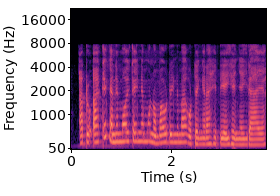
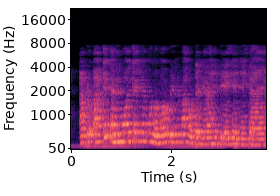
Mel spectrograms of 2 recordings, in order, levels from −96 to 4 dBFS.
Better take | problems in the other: first | room echo; dies away in 0.6 s

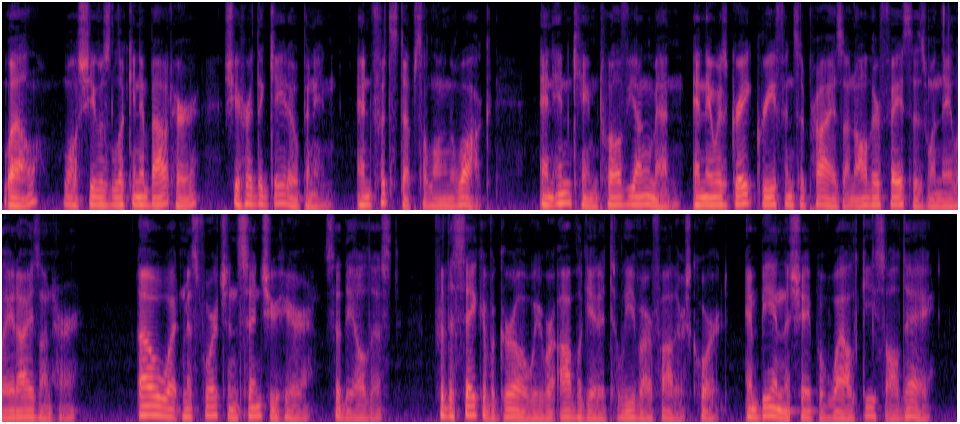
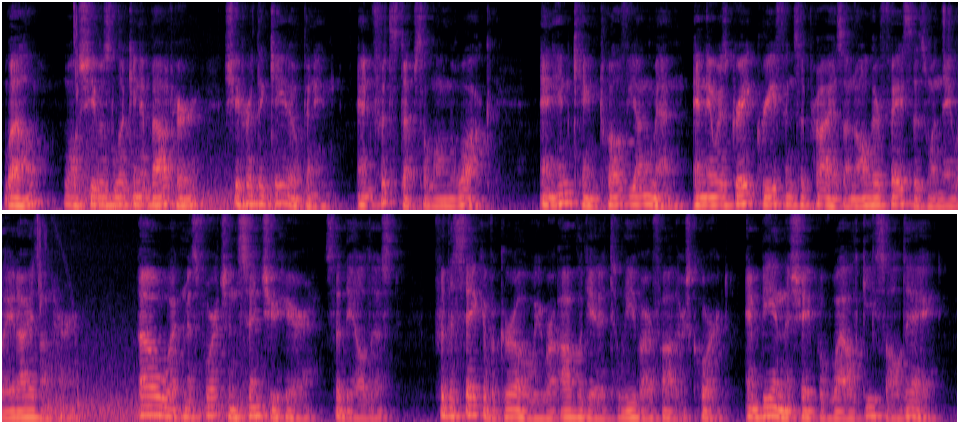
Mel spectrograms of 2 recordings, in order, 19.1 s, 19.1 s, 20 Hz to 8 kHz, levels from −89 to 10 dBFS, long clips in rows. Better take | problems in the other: first | background sound (Explosion); 12 dB below the speech // room echo; dies away in 0.4 s

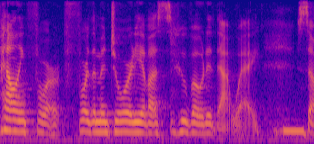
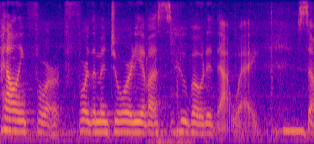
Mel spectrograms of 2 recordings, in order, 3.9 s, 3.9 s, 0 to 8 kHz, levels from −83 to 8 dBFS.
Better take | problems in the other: first | background sound (Printer); 17 dB below the speech

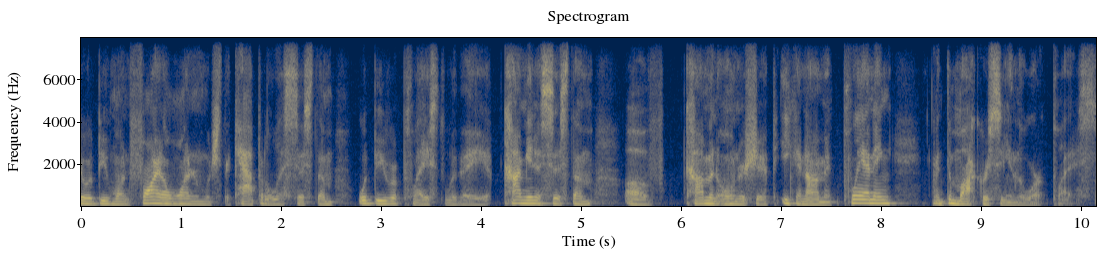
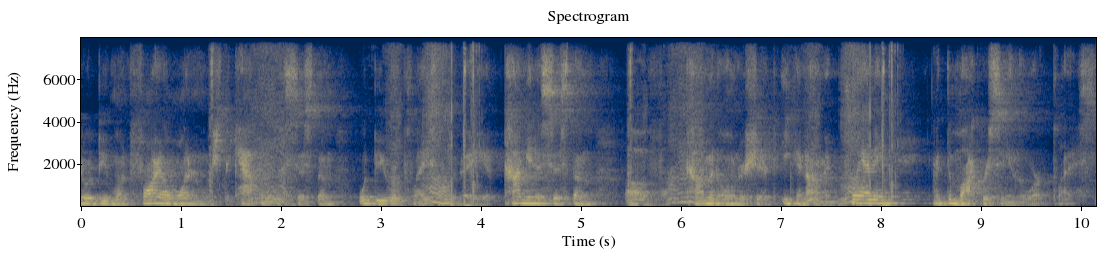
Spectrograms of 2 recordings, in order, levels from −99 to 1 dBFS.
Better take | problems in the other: first | background sound (Zipper (clothing)); 8 dB below the speech // room echo; dies away in 1 s

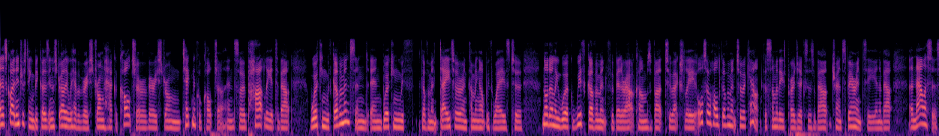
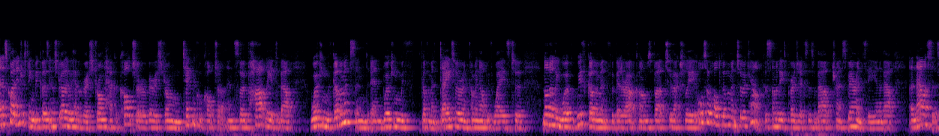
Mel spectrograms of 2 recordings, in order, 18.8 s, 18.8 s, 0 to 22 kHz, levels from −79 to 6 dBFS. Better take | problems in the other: first | room echo; dies away in 0.6 s

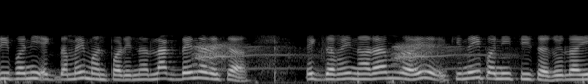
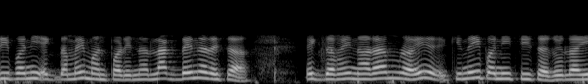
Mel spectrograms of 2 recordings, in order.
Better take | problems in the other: second | background sound (Meow); 15 dB below the speech

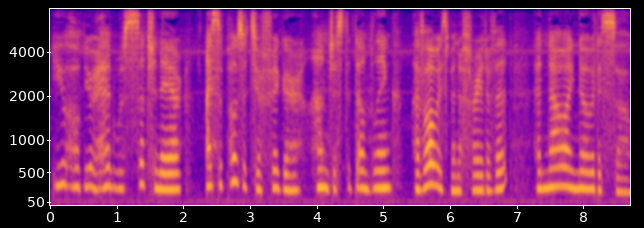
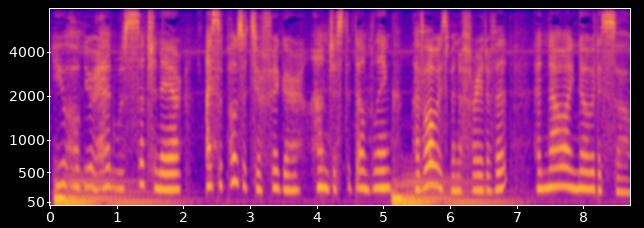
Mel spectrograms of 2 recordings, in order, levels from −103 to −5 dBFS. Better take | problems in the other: first | background sound (Bowed string instrument); 4 dB below the speech

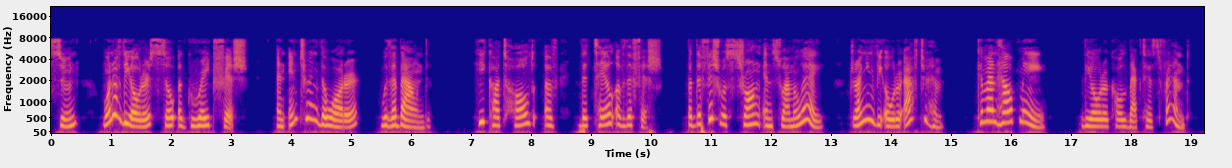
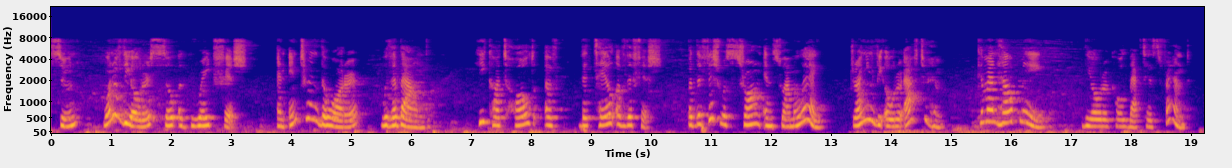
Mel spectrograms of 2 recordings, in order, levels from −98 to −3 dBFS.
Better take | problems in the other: first | noise reduction (classical method WPE with log-MMSE)

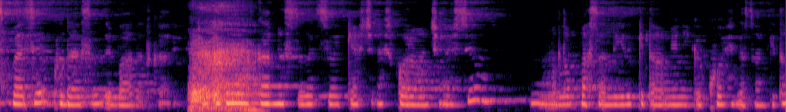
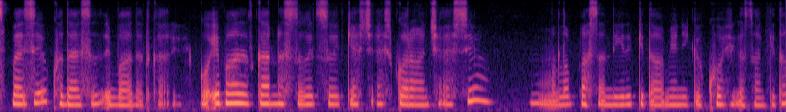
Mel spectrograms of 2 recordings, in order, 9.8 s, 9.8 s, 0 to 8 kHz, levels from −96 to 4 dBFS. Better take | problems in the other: second | noise reduction (classical method WPE with log-MMSE)

